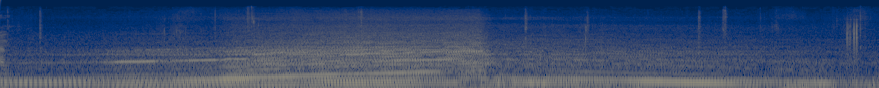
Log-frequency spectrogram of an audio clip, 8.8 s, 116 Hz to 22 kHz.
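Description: Supercharged 6.2-litre Hemi V8 of a Hennessey HPE850-tuned Dodge Challenger Hellcat, heard from inside the cabin, accelerating hard with its note rising in pitch for about four seconds. Then the throttle is lifted suddenly and the note falls away as the car slows.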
